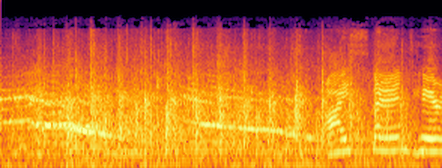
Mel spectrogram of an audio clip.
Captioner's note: applause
